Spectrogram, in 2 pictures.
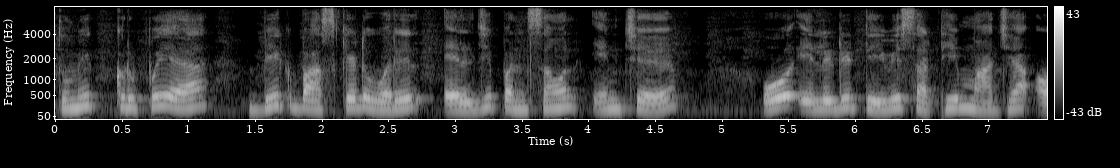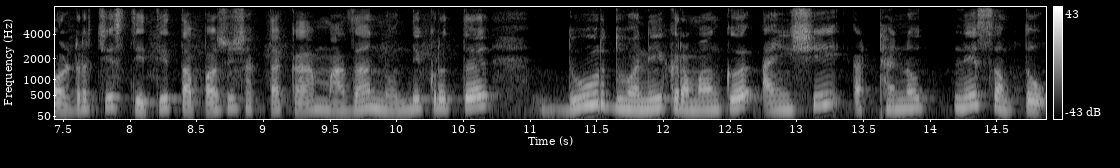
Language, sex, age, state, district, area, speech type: Marathi, male, 18-30, Maharashtra, Kolhapur, urban, read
